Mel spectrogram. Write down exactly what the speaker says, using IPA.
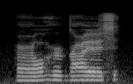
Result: ʕɔ˩˧ɦə˞˧ɡʕɛː˧s

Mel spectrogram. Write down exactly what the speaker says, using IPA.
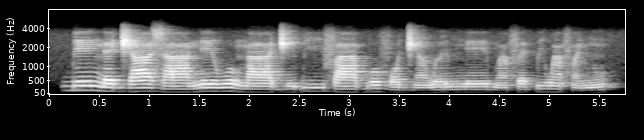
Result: ɡ͡beː˦ŋɛ˧d͡ʒaː˧ zaː˨ŋeː˦ wo˦˨ŋaː˨ d͡ʒĩ˨ɓiː˦faː˧ bo˦vɔ˨d͡ʒã˨ wə˨ɾɨ˨ ŋeː˧ bã˨fɛ˧ k͡pi˦wã˦fã˨ ɲũ˨˦

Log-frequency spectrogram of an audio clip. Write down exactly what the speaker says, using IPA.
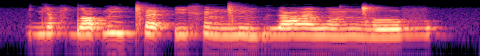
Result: dʲõfdˤɨɓĩǀæ ʔixæ̃ ŋ͡ǀĩbʱɨʕæ̃ wõ ŋ͡ǀov

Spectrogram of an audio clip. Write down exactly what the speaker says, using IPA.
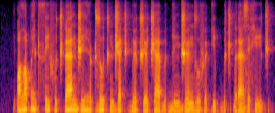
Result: ɗɪðˤɪpɦɪʈθi fut͡ʃɗænd͡ʒi ɦøʈzut͡ʃnd͡ʒæt͡ʃ ɡ͡bøt͡ʃ øt͡ʃæbø ɡ͡bind͡ʒø ndu føkipɡ͡bət͡ʃɓə ɾæzɪ xit͡ʃ

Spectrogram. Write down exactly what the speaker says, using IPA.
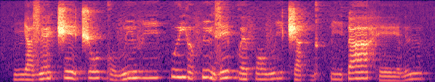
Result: ɲa˨zɛ̃˧ t͡ʃe˦˨t͡ʃo˦ ɡo˨vĩ˦viː˦ kʷɨ˦ jə˧fĩ˦˨ze˦ ɡʷɛ˧fɔ˧ vi˧t͡ʃa˨kɡə˦ k͡pi˧ɗaː˦heː˨lɨ˦

